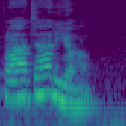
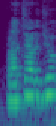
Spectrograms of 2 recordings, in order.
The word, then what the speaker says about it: প্রাচার্য: প্রথমে দেখো প্রাচার্য, প্রাচার্য, উচ্চারণটা হবে প্রাচার্য। প্রাচার্য বাংলা উচ্চারণ, সংস্কৃত উচ্চারণ প্রাচার্য, প্রাচার্য, প্রাচার্য।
